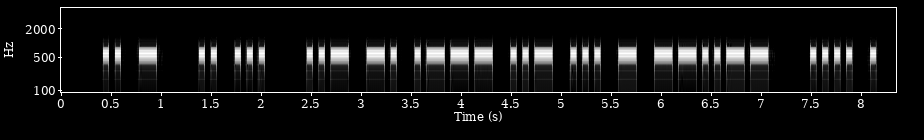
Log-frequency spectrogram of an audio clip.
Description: Morse code, heard as a keyed tone, about 20 wpm, 600 Hz. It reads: IT IS UNJUST, HE
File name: the old man and the sea / the old man and the sea part 1 20wpm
